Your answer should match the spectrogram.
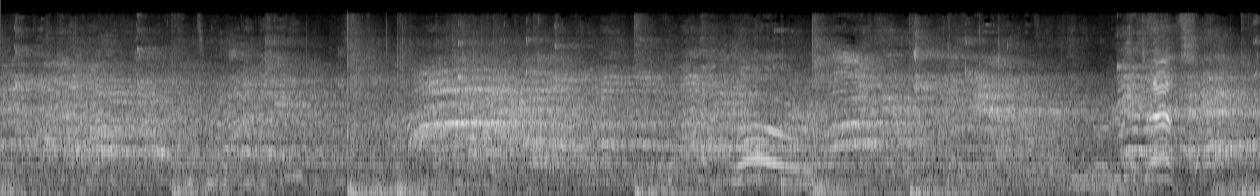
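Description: A volleyball rally on a hardwood gym court: the ball is hit with dull thuds several times, sneakers squeak briefly on the floor, and players and spectators shout over a steady crowd murmur, all echoing in the large hall.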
